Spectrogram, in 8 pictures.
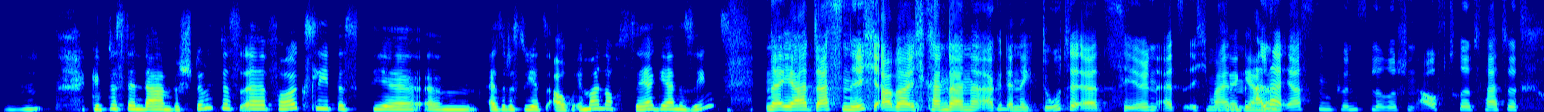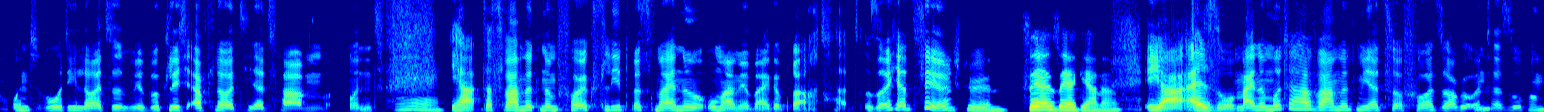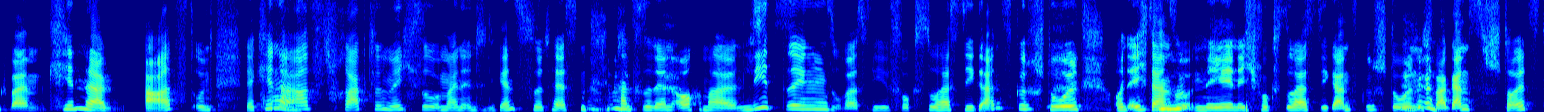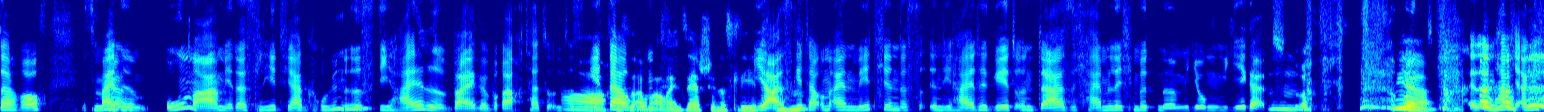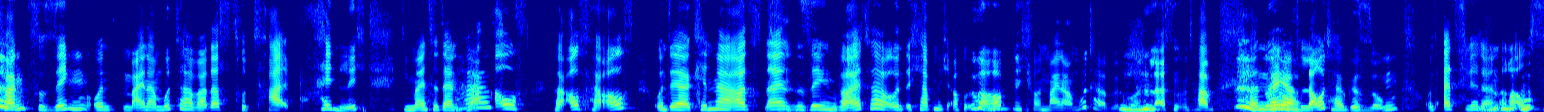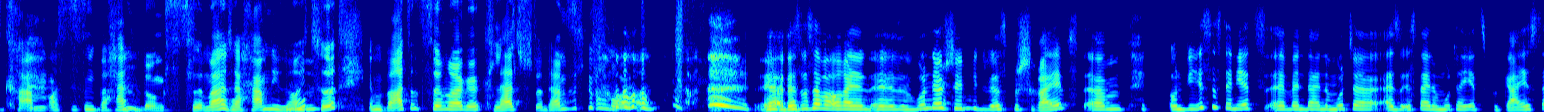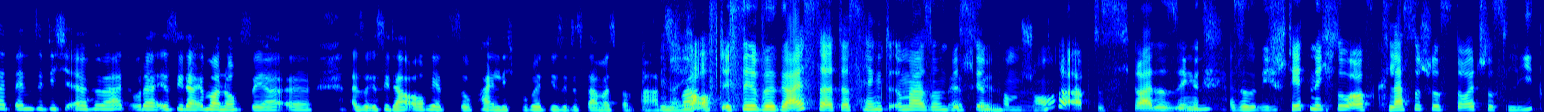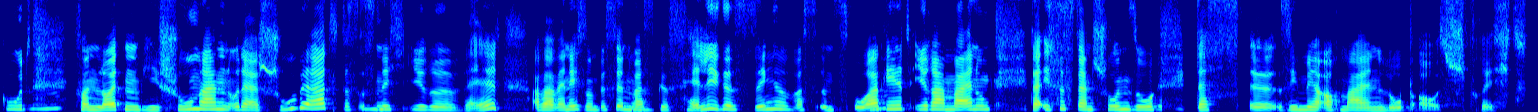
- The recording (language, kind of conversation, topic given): German, podcast, Wie findest du deine persönliche Stimme als Künstler:in?
- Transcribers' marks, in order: tapping; other background noise; chuckle; chuckle; laughing while speaking: "trifft"; chuckle; laughing while speaking: "Mhm"; chuckle; chuckle; unintelligible speech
